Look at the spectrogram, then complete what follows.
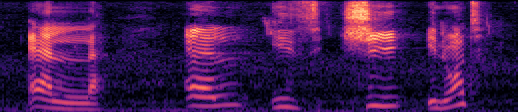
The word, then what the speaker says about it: elle: It's pronounced as elle.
